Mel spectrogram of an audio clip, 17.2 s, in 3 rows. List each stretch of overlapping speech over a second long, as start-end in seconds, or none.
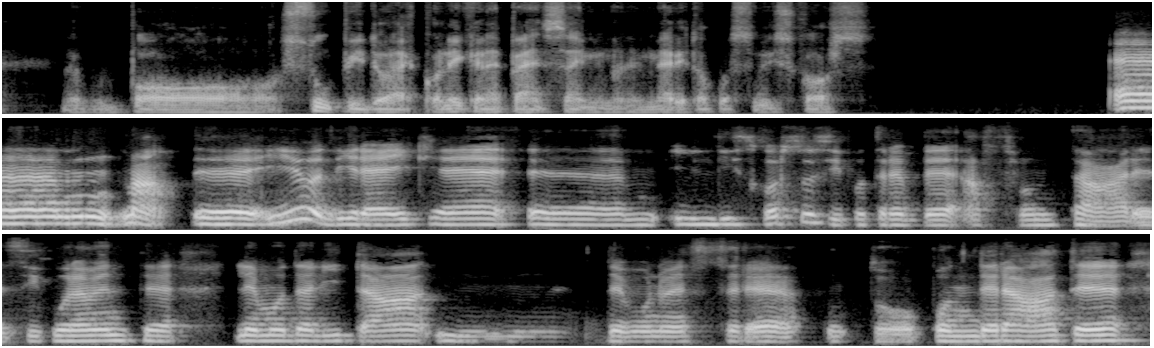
none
